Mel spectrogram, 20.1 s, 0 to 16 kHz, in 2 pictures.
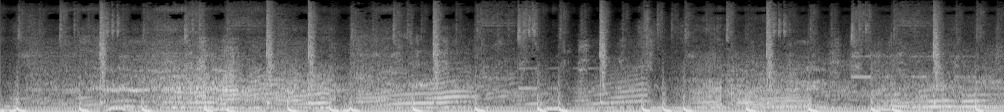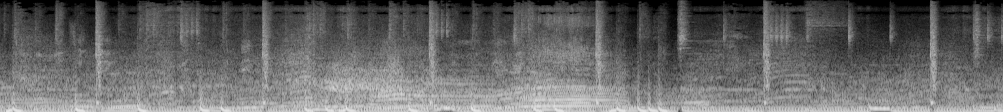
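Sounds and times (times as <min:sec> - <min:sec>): background music with steady beat: 0:00.0 - 0:20.0
car engine revving: 0:00.0 - 0:20.0.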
